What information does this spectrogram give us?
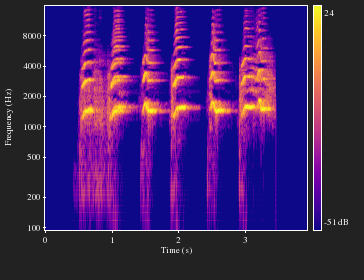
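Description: Red-billed toucan giving six loud, yelping notes, loosely paired, at about two per second. Each note is harsh and slightly falling. No other sounds are heard.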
